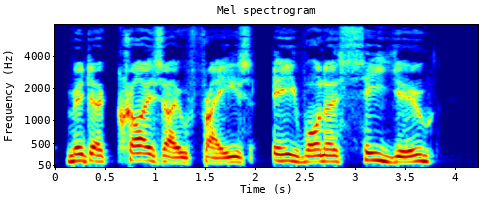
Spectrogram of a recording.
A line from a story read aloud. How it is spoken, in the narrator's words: said Carved Arm sulkily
